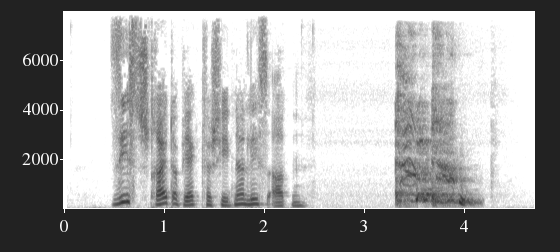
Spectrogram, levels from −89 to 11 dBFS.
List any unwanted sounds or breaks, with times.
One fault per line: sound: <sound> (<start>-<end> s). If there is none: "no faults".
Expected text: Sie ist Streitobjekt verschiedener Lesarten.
sound: cough (3.3-4.2 s)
